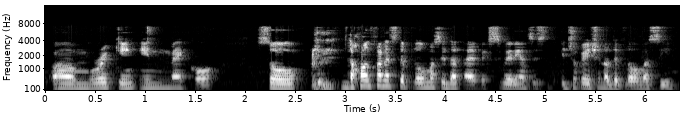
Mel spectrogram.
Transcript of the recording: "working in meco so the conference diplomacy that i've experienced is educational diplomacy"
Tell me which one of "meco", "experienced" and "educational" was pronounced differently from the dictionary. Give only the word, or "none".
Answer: experienced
